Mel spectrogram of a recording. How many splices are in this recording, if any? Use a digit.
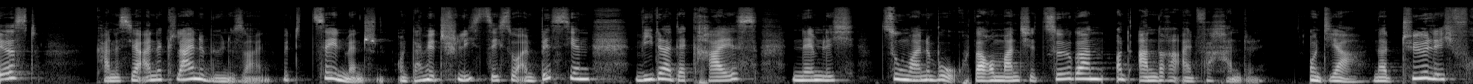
2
